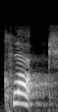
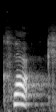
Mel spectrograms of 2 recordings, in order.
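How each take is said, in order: Both takes have the same delivery.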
